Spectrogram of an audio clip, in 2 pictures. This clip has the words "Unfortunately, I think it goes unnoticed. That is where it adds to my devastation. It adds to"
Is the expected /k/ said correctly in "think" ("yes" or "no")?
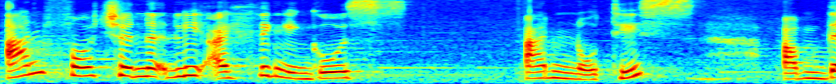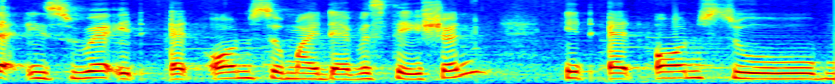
yes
